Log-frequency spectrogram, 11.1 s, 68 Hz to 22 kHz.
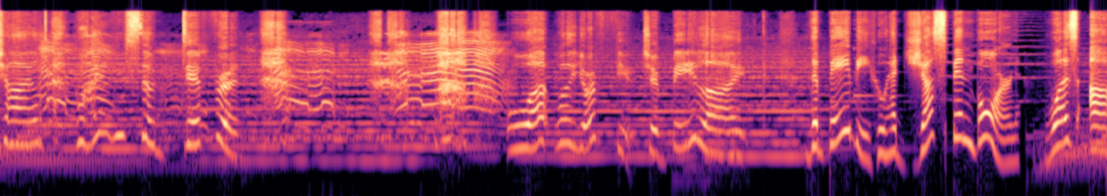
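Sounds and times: soft background music: 0.0 - 11.0
newborn baby crying: 0.2 - 5.2.

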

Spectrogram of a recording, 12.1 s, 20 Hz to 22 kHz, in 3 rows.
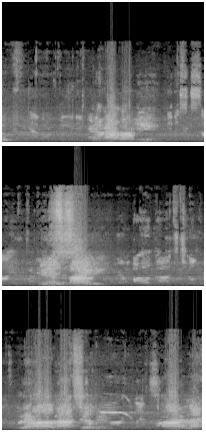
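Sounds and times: crowd shouting together: 1.7 - 3.2, 4.7 - 6.2, 8.4 - 10.4, 11.0 - 12.0.

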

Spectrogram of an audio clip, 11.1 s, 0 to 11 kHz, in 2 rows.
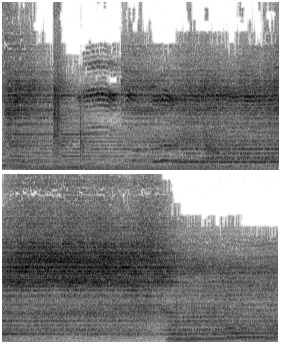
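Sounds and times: choir singing held chord: 2.4 - 11.0.

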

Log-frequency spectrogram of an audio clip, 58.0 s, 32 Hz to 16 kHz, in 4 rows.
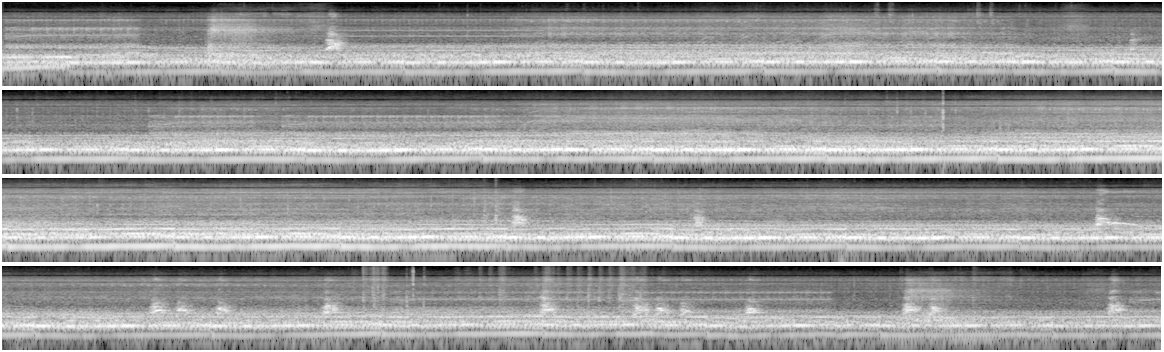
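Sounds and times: simulated tank engine rumble: 0.0 - 57.9.

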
